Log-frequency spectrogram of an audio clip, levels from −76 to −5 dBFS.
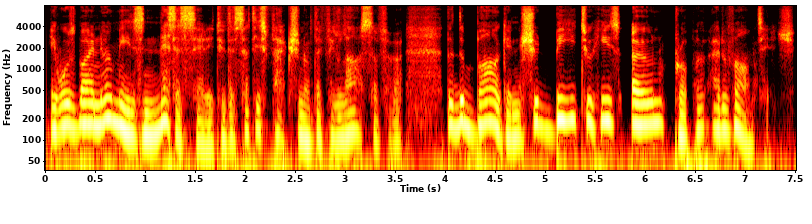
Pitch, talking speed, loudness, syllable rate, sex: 135 Hz, 175 wpm, -17 LUFS, 5.3 syllables/s, male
